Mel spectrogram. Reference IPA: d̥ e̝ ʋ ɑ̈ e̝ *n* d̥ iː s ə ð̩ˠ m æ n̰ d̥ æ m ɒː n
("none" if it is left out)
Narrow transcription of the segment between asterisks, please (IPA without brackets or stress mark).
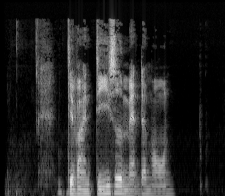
n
